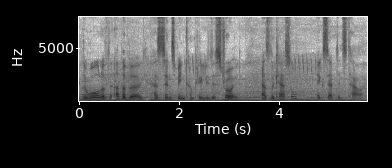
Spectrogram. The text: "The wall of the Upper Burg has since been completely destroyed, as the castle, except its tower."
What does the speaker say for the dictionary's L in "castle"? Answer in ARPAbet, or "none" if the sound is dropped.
L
